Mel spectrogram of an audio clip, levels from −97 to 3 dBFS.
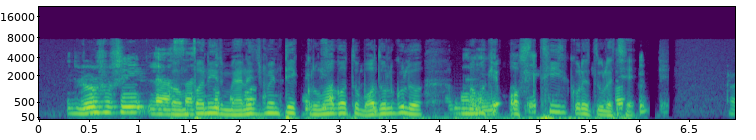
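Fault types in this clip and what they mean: Speech suppressed in double talk: The speech repeatedly sinks by as much as roughly 40 dB, in stretches from about 1.59 to 6.15 s. This likely happens because the canceller, hearing both sides at once, turned everything down. Unlike packet loss, the dips follow the overlapping talk rather than occurring at random.
Echo leak: Brief repeats of the speech trail the original by about 250 ms, at 2.82, 4.84, 5.52 and 6.19 s. They likely come from loudspeaker sound that the far end's canceller failed to remove. A steady delay like this sets it apart from room reverberation.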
